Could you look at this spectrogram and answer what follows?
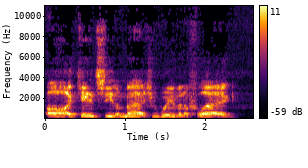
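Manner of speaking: griping, complaining voice. Recalling people who griped at him in the front row, mocking complaining people. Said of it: "I'd have people bitching at me for".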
